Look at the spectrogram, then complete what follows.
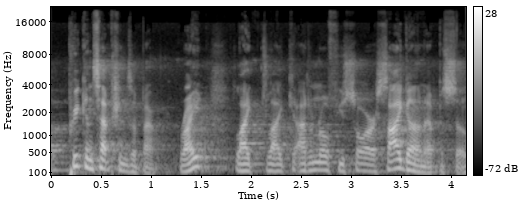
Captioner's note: none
